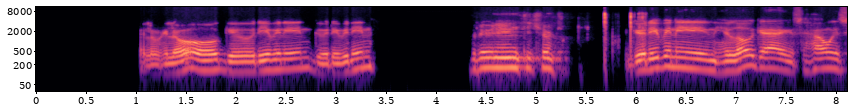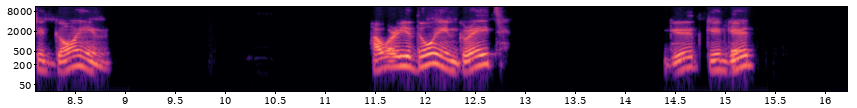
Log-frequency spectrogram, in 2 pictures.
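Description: A young man speaks calmly through an online call, in short bursts with pauses.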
